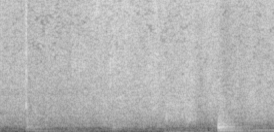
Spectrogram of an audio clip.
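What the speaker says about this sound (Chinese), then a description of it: "香菇丁下到锅中翻炒" Diced shiitake mushrooms and beef stir-fried in a hot wok with chili sauce, a steady loud sizzle and hiss with a couple of sharp scrape or clatter accents of stirring, no talking.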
